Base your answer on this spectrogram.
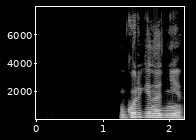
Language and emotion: Russian, neutral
